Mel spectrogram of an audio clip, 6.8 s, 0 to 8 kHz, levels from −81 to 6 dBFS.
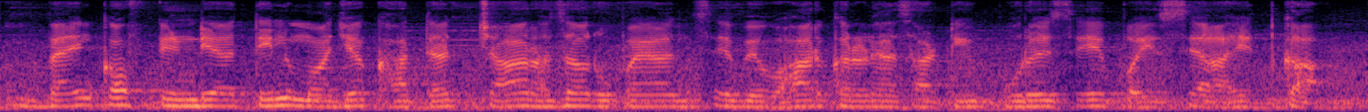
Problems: constant background noise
